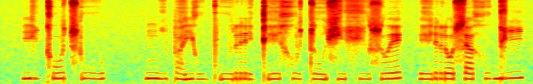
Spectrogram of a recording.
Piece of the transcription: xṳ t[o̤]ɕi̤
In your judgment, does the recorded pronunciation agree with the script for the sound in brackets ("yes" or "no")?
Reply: yes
